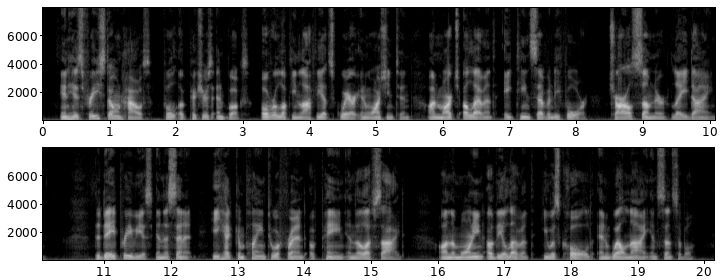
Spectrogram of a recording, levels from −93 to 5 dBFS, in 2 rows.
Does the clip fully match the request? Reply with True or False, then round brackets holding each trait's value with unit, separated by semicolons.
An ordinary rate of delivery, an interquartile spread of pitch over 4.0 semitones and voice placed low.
True (160 wpm; 4.5 semitones; 115 Hz)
